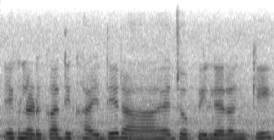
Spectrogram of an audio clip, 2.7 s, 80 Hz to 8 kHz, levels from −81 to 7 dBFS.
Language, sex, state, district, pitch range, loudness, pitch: Hindi, female, Haryana, Rohtak, 210-235 Hz, -15 LUFS, 225 Hz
